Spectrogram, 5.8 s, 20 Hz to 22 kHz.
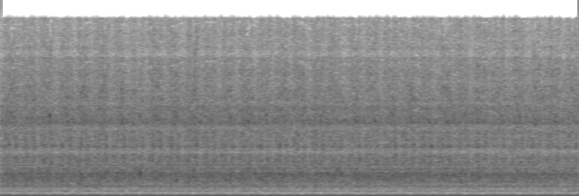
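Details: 2012 Ford F550 6.7L Powerstroke diesel idling with exhaust open just past the headers, no further pipe, resonator or muffler, mic 16 inches from the pipe end at a slight angle: deep booming steady throb, nothing muffling it.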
